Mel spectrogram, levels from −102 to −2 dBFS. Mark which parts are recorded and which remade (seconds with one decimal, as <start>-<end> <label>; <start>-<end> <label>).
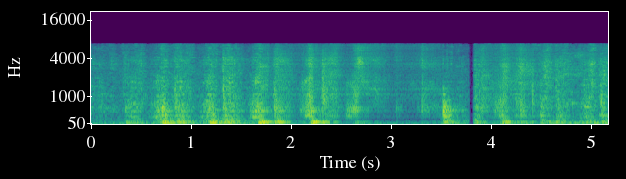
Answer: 0.0-1.7 recorded; 1.7-3.5 remade; 3.5-3.9 recorded; 3.9-4.5 remade; 4.5-5.2 recorded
